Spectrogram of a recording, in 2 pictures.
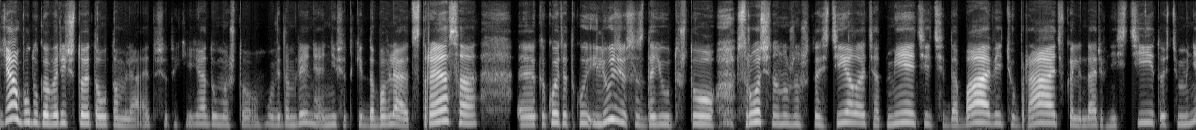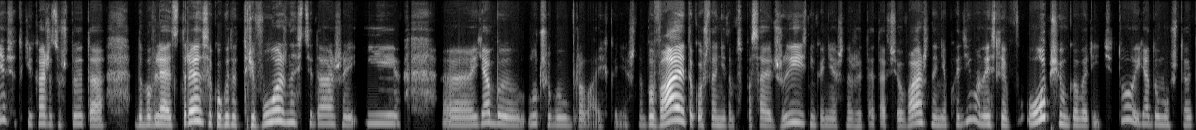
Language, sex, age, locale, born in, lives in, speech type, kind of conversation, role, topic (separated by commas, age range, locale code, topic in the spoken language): Russian, female, 30-34, ru-RU, Ukraine, United States, conversation, podcast, guest, Как ты решаешь, когда отключать уведомления на телефоне?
